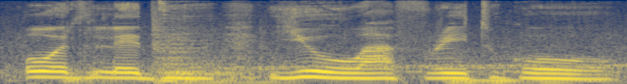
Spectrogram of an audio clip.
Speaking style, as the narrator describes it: said, chuckling gleefully

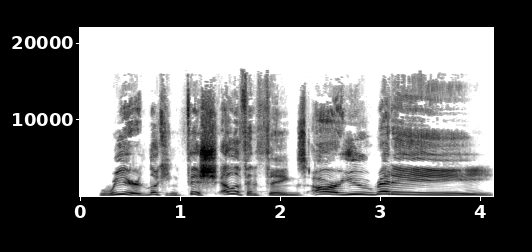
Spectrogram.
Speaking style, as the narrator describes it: yelled Paige

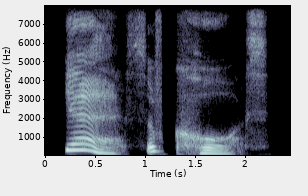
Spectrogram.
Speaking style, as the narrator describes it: the older moon said gently

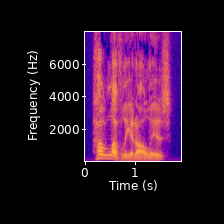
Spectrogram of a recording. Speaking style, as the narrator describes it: she exclaimed

